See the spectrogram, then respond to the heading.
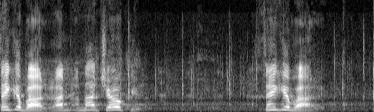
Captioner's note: laughter; applause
